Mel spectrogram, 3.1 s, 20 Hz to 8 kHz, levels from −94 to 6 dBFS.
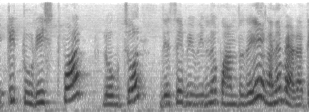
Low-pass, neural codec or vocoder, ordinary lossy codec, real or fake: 7.2 kHz; vocoder, 24 kHz, 100 mel bands, Vocos; none; fake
